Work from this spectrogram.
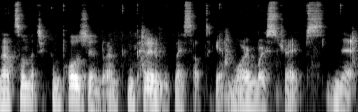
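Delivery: normal talking voice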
